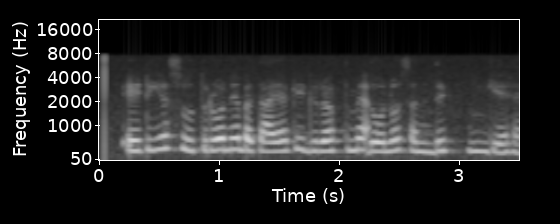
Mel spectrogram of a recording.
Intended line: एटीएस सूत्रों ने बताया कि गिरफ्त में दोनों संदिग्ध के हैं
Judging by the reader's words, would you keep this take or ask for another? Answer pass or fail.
pass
